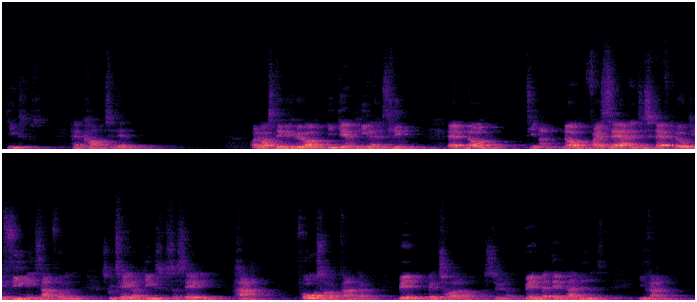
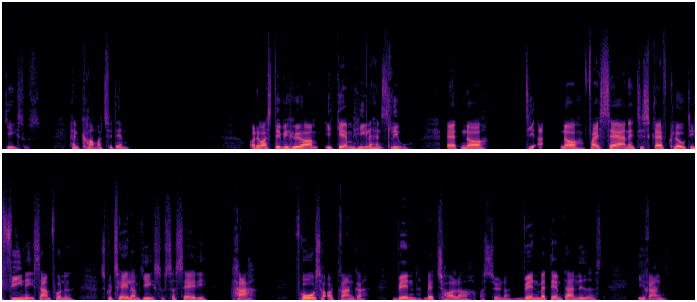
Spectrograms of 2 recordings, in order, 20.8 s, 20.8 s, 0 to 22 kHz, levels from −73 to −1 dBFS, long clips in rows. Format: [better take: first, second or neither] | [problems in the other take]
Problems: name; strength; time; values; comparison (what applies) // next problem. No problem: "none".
second | room echo; strong; dies away in 1 s // off-mic speech; far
